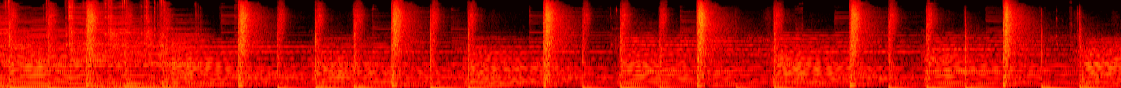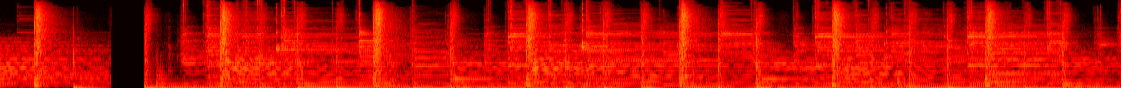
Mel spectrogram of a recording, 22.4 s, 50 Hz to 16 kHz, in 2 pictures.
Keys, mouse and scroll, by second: 0.3 ctrl+z, 1.3 scroll up 1, 2.1-3.3 drag, 9.6 right click, 10.1 click, 11.1 scroll down 1, 11.5 scroll up 1, 12.2 click, 18.2 scroll down 1, 18.8 scroll up 1, 20.0 scroll down 1, 20.3-20.9 scroll up 1, 20.9 click.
